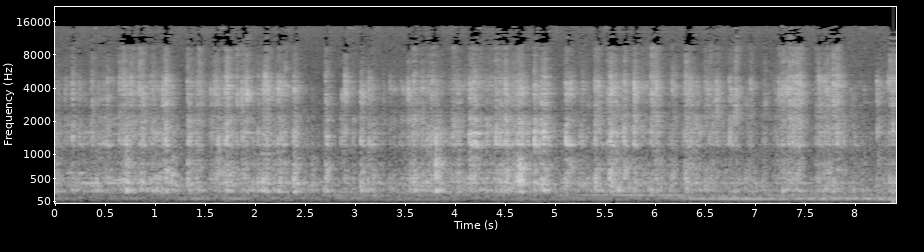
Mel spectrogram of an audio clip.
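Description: Foil-plastic LEGO Minifigures blind-bag packets crinkling and rustling continuously as a hand rummages through the box and squeezes them, feeling for which figure is inside.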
